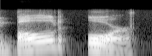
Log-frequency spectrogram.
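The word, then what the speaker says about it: Boldore: Bulldor? – Would you say Boldor or Boldor? – I would say Boldor because he's like ore, like rock, iron ore, and he's bold. Boldor.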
